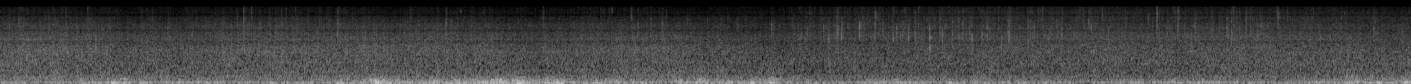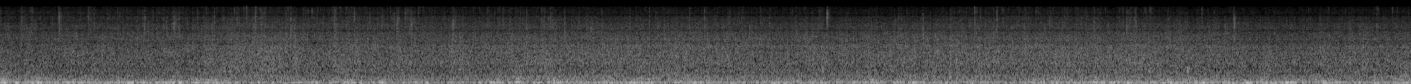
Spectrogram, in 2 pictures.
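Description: Heavy thunderstorm rain pouring steadily, with low rolls of thunder that are loudest about four to six seconds in and again around fourteen seconds in.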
